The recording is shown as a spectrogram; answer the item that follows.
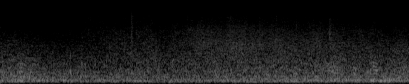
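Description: Steady wash of water against shoreline rocks, an even hiss with no distinct knocks.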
